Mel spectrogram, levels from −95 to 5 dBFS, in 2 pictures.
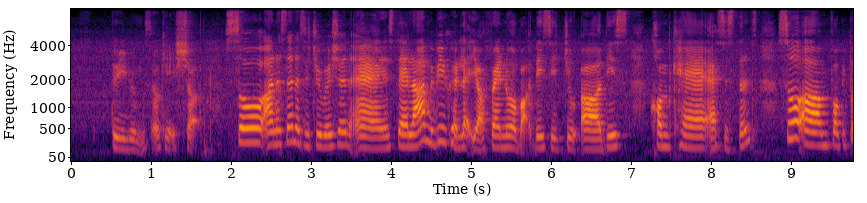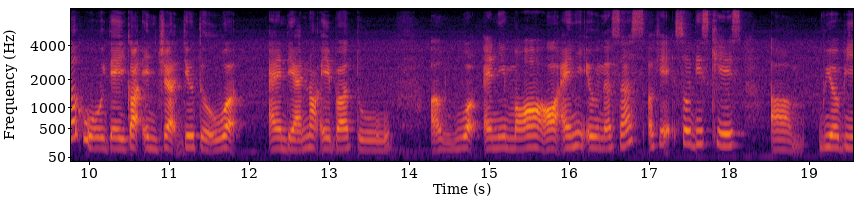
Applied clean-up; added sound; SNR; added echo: none; none; none; none.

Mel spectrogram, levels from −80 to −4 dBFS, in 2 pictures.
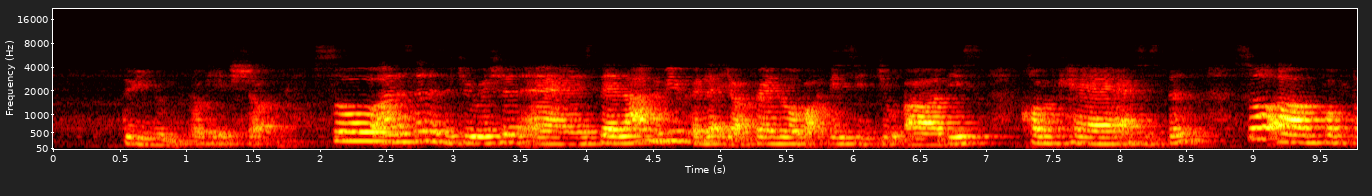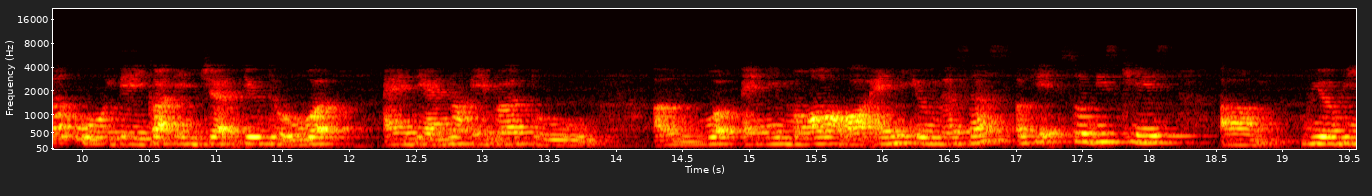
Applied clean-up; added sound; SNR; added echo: none; none; none; reverberation time 0.9 s.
